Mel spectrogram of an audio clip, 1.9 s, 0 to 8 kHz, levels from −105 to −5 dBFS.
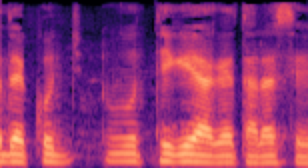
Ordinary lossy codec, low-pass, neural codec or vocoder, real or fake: AAC, 32 kbps; 7.2 kHz; none; real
